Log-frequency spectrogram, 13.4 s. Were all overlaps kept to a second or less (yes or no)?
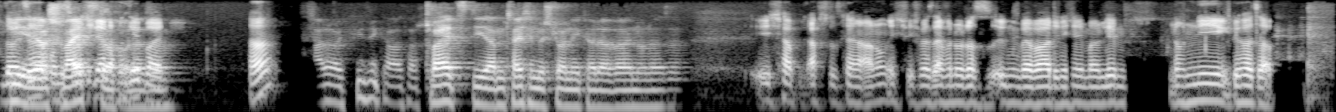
no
